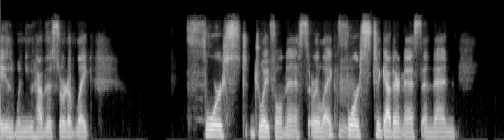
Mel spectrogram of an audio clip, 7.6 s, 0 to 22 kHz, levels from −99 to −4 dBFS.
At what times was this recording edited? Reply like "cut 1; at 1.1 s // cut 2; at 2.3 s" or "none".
none

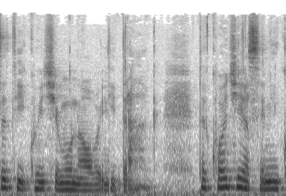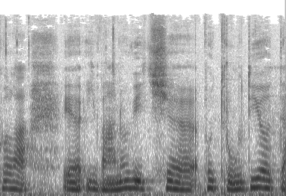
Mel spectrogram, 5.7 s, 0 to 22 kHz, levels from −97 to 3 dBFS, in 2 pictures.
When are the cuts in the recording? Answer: cut 1; at 1.1 s // cut 2; at 2.5 s

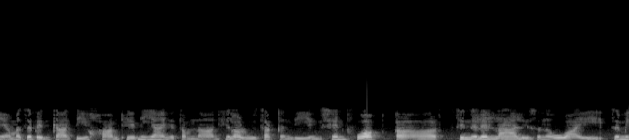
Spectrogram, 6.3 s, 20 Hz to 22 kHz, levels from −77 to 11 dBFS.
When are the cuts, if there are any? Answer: cut 1; at 4.5 s

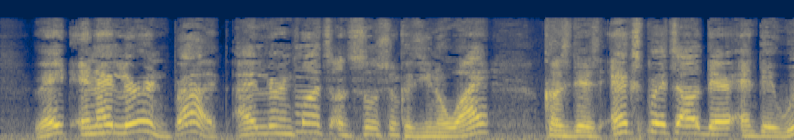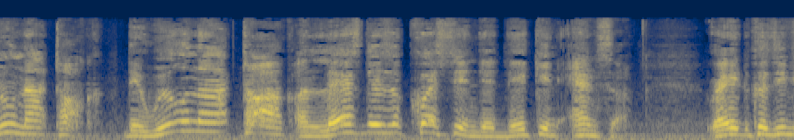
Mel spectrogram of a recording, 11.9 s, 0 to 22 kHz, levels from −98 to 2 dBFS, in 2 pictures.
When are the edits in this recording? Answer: cut 1; at 2.2 s // cut 2; at 3.0 s // cut 3; at 6.8 s

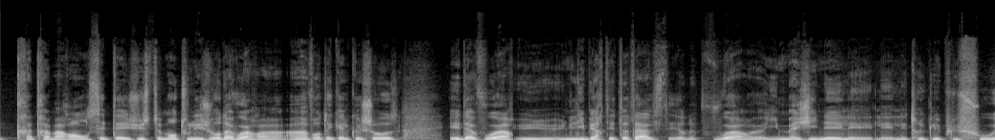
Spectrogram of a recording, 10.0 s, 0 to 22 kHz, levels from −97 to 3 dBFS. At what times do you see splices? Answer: cut 1; at 5.1 s

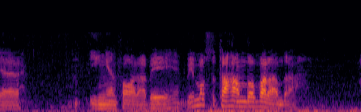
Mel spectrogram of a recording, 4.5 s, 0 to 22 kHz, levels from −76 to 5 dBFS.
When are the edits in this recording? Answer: none

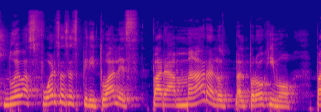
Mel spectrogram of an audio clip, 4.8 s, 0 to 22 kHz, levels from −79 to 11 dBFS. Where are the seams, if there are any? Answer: cut 1; at 2.2 s

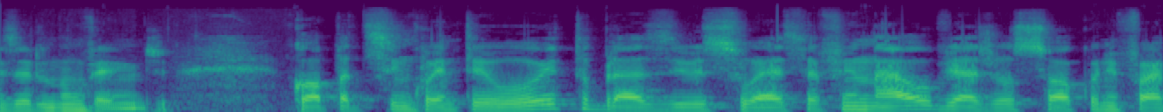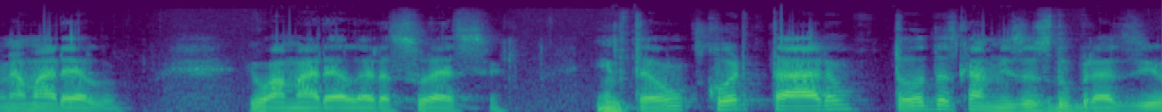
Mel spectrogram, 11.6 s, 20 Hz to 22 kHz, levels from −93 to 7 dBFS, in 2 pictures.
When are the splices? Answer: cut 1; at 4.7 s // cut 2; at 9.3 s // cut 3; at 10.6 s

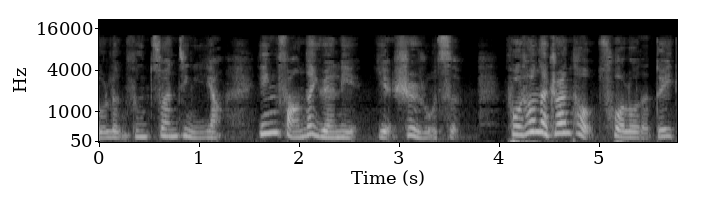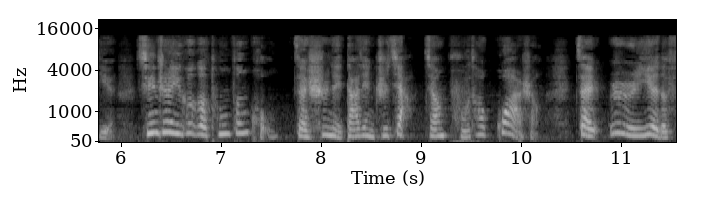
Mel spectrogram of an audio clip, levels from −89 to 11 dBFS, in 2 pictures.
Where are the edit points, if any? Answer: cut 1; at 3.8 s

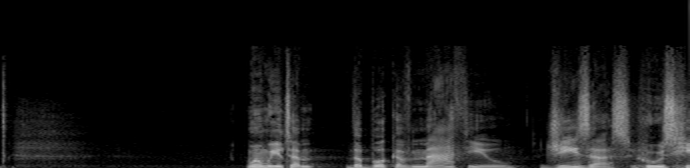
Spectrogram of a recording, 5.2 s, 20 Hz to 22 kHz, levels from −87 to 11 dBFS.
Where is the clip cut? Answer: cut 1; at 2.1 s // cut 2; at 3.9 s

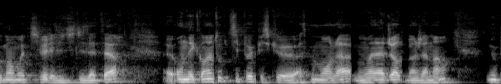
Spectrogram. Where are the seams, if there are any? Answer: cut 1; at 2.1 s // cut 2; at 2.6 s // cut 3; at 3.5 s // cut 4; at 4.0 s

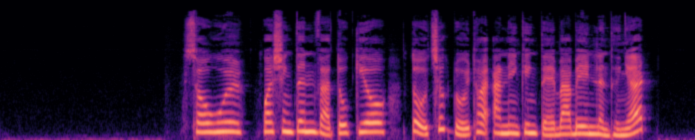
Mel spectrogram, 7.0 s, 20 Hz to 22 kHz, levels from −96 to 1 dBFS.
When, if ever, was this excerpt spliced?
none

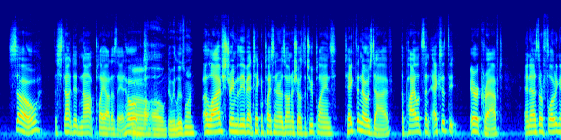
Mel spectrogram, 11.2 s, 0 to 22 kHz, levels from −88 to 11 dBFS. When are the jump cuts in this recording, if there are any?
none

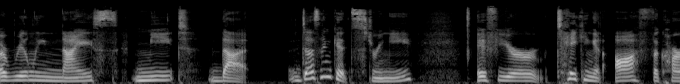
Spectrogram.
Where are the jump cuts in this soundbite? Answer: cut 1; at 1.2 s

